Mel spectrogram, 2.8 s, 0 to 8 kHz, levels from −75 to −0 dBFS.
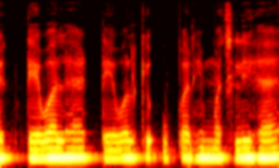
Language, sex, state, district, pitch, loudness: Hindi, male, Jharkhand, Deoghar, 120 Hz, -14 LUFS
